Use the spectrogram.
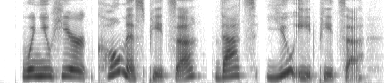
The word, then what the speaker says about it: come: Let's look at this with another verb, comer, pronounced co-mer, means to eat.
